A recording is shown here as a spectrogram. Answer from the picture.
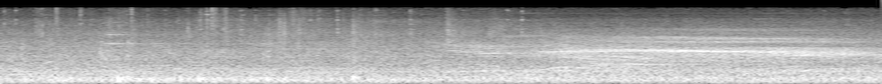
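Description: Horse's hoofbeats on soft arena dirt as a reining horse lopes. In the second half a long high-pitched call rises over them and is the loudest sound.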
